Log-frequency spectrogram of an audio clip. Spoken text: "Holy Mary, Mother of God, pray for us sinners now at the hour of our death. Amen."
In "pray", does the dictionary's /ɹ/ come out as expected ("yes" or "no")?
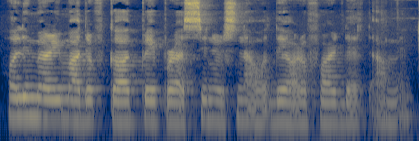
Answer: yes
